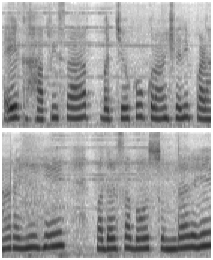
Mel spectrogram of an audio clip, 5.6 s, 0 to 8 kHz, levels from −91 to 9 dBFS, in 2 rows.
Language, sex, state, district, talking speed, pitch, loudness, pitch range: Hindi, female, Himachal Pradesh, Shimla, 150 wpm, 250 Hz, -16 LUFS, 235-265 Hz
